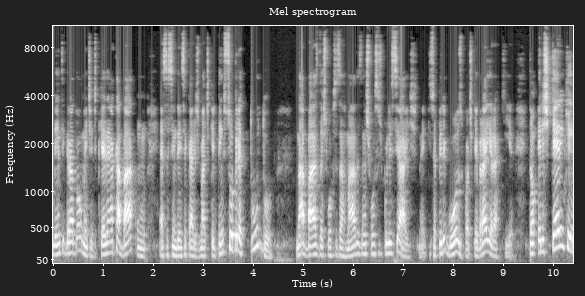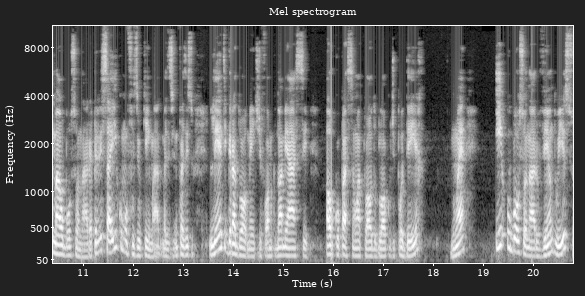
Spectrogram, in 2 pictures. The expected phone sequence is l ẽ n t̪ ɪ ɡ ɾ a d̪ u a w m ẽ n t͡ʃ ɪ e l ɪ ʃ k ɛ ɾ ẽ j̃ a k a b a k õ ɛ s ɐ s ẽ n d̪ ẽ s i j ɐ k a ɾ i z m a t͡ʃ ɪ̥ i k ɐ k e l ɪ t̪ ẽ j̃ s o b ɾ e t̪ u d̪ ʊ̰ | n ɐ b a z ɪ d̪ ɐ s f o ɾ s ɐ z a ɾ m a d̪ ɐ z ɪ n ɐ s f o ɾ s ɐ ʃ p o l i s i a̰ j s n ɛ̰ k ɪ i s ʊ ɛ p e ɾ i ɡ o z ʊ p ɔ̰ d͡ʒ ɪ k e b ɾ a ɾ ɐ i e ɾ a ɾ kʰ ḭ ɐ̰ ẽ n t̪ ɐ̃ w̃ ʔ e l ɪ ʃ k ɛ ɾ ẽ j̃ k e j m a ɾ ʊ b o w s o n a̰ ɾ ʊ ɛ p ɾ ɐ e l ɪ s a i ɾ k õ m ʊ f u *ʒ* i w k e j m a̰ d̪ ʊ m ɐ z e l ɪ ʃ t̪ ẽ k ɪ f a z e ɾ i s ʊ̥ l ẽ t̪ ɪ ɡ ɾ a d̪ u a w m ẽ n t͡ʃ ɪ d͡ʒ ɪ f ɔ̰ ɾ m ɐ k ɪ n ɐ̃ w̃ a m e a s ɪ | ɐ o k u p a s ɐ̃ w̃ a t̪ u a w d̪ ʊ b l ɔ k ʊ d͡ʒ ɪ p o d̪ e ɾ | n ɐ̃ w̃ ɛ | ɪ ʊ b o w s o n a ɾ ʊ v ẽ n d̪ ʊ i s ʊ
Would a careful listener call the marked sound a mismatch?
yes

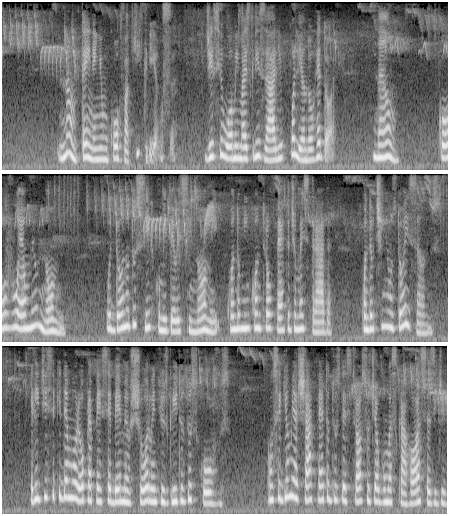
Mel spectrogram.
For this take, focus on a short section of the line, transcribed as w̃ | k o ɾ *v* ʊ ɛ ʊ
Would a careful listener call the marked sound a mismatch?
no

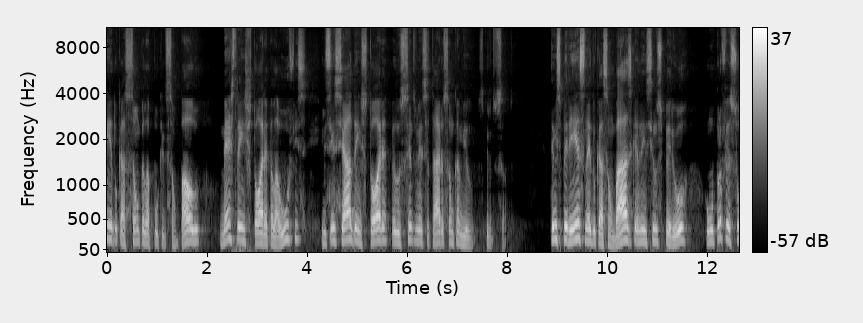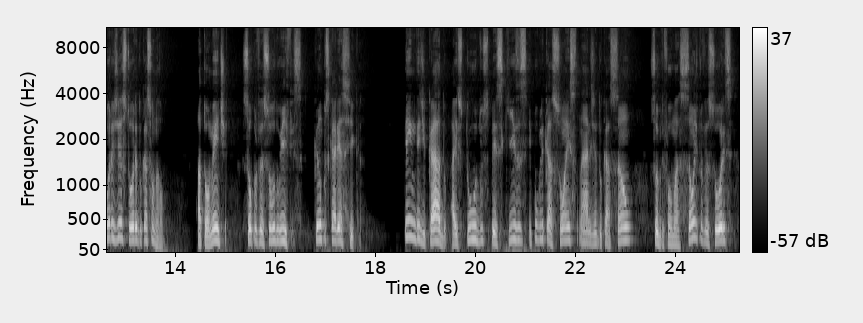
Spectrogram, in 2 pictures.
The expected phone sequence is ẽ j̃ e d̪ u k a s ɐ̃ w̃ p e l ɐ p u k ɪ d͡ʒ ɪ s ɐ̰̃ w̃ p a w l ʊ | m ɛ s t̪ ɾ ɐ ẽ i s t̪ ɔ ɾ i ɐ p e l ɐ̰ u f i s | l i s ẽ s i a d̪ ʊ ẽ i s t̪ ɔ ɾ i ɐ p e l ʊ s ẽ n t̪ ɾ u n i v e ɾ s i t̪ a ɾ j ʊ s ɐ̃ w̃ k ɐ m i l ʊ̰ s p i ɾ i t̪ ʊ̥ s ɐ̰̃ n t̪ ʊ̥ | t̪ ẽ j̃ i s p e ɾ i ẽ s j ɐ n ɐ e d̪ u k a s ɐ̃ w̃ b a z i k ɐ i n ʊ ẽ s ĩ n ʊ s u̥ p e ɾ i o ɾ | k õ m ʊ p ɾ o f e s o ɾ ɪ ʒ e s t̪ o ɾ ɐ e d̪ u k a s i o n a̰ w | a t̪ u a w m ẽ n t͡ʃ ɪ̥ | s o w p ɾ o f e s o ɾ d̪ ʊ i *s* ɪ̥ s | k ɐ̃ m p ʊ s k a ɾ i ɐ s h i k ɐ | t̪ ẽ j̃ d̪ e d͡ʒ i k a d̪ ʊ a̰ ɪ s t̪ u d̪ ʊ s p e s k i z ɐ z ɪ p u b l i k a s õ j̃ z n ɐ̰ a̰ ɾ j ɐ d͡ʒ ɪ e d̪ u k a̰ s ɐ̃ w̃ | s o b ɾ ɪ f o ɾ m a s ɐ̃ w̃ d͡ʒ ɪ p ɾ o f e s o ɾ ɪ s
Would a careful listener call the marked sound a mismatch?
yes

